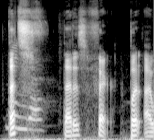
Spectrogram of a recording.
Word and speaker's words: manga: It's manga. – Well, us Americans like to say manga, but it's manga because it's a Japanese word. They have ma-ga. Manga.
